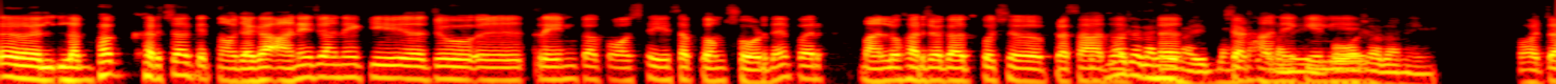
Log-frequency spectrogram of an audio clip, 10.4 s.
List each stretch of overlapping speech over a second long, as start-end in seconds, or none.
7.2-9.1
